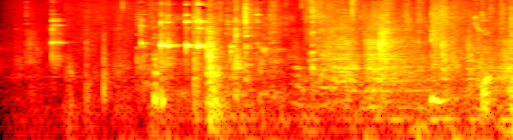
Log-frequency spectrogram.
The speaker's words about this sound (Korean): 내가 부엌에서 낮에 먹은 그릇 설거지를 하고 있는데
